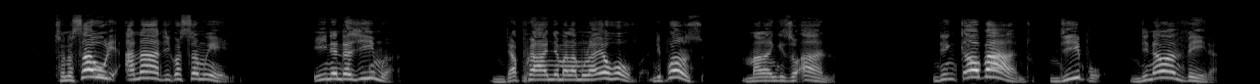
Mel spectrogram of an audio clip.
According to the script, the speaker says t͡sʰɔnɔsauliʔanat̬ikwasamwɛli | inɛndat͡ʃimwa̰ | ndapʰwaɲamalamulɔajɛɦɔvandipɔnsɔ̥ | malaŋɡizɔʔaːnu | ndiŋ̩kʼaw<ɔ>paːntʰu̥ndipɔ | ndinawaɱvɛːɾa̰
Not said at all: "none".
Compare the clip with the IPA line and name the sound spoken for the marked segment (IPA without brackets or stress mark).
ɔ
